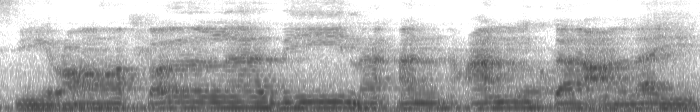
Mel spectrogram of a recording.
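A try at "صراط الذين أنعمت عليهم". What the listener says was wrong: Sedikit tawasud lagi. An'amta 'alaihim. Amta kurang.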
